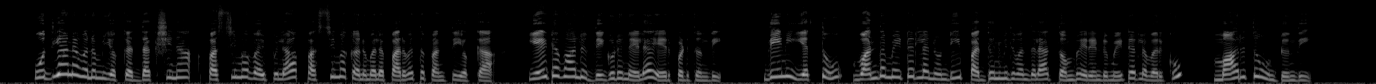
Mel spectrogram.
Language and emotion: Telugu, neutral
